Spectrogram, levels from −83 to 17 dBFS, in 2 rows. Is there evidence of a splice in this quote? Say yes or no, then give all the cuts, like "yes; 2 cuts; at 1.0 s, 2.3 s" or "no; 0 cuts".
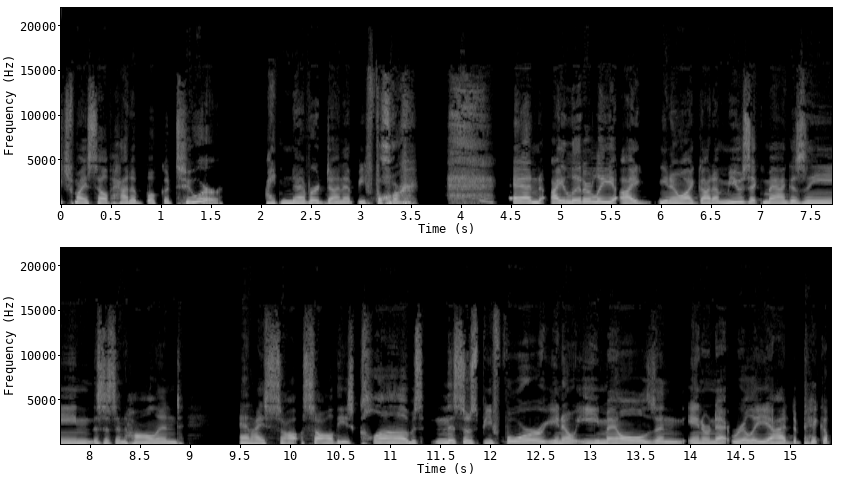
yes; 1 cut; at 11.3 s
